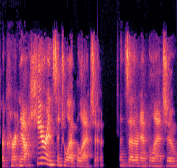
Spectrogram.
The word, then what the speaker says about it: Appalachia: Now, here in Central Appalachia and Southern Appalachia, we say Appalachia with a short A.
